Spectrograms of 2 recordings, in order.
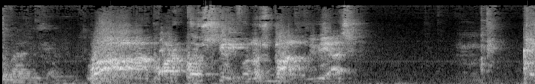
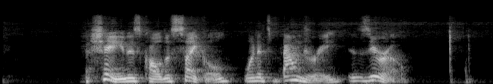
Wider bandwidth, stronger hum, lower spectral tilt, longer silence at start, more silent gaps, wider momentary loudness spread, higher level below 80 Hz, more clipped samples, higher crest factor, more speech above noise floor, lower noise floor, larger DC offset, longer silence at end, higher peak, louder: first, over 20 kHz vs 11 kHz; neither; second, -0.5 dB/octave vs -5 dB/octave; second, 0 s vs 0.85 s; neither; second, 15 LU vs 19 LU; first, -42 dBFS vs -52 dBFS; neither; about the same, 14 dB vs 18 dB; second, 30 dB vs 45 dB; second, -43 dBFS vs -62 dBFS; neither; second, 0 s vs 0.25 s; about the same, 0 dBFS vs -2 dBFS; first, -11 LUFS vs -17 LUFS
